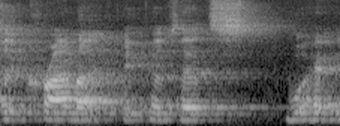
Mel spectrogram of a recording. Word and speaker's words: Cranach: And and it's important to pronounce it Cranach because that's why I spelled it.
